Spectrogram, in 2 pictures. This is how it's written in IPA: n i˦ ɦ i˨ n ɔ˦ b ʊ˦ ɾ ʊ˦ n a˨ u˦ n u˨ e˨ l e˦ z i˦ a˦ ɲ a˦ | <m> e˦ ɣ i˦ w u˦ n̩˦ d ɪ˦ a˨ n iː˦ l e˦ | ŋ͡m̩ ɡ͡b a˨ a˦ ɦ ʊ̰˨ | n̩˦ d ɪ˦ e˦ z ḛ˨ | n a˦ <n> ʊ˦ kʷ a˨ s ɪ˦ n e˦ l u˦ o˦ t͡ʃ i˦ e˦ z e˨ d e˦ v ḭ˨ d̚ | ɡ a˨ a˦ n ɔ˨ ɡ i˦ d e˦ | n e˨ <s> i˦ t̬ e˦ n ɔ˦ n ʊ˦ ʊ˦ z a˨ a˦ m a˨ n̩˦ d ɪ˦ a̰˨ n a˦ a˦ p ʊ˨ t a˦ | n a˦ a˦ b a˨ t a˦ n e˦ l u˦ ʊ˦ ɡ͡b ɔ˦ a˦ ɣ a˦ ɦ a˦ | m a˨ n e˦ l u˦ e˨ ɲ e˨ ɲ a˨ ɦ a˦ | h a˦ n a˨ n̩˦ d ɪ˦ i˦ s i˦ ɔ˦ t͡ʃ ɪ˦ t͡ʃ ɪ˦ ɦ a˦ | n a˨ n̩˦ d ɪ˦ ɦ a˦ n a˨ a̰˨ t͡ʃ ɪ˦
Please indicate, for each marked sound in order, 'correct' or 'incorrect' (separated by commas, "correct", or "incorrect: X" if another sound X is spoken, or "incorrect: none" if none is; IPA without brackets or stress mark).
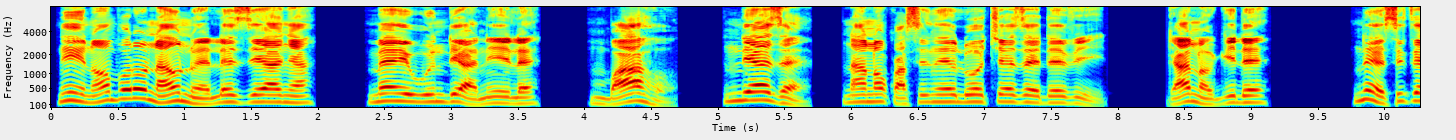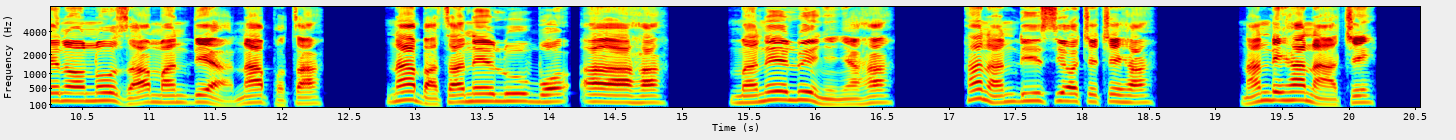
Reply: correct, correct, correct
